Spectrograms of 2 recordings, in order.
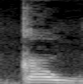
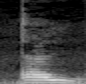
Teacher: huruf qaf tebal, jangan baca kau tapi baca qau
